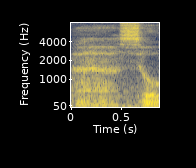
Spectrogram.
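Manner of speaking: low, spooky demonic whisper.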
